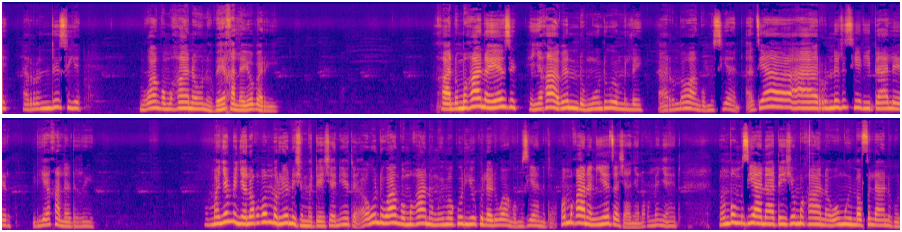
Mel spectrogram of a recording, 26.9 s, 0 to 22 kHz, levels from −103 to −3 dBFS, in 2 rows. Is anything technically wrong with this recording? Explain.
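No, nothing is technically wrong with this audio.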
